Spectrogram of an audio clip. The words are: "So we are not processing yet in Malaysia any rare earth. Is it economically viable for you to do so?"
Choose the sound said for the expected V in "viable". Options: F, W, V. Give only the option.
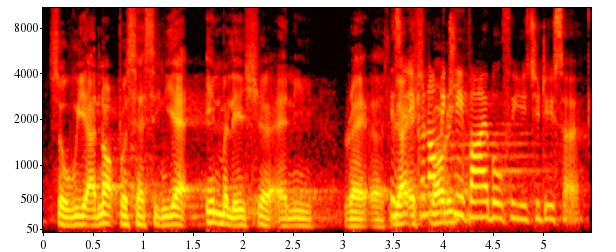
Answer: V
